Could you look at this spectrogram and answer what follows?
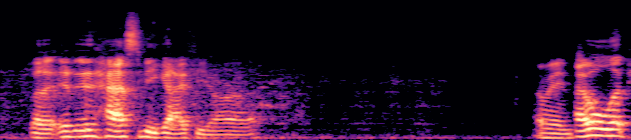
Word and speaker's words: Guy Fieri: It's not Guy Fieri, it's Guy Fieri. Is it? Yeah, that's how he says it.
